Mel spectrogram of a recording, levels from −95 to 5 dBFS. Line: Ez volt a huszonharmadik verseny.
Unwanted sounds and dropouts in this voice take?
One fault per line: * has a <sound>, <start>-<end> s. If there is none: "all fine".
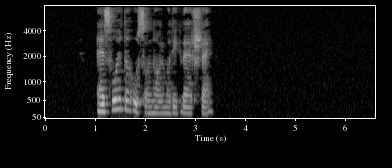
all fine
